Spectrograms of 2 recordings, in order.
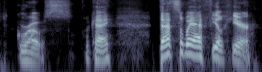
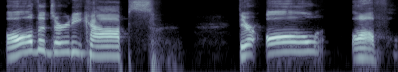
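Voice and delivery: disgusted; 7 semitones higher, 4 dB louder, slower than usual. Real, not acted. Emphatic disgust.

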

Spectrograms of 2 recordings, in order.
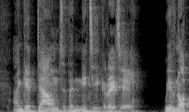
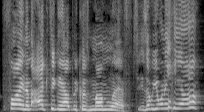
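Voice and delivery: put-on high, pained teenage outburst; teenage son finally admitting why he misbehaves, high and hurt; upset teenage son; 9 semitones higher than usual. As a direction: blurt it out like a hurt kid. Son's emotional outburst.

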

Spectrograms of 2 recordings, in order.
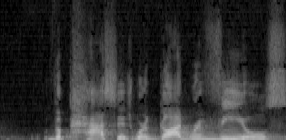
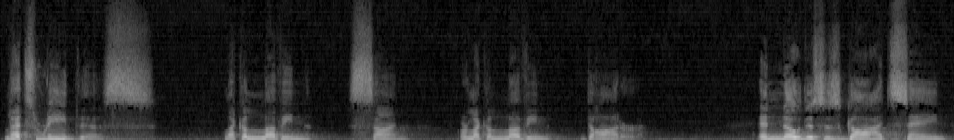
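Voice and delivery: ordinary talk

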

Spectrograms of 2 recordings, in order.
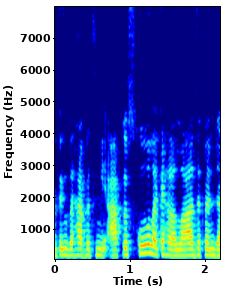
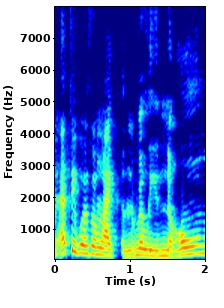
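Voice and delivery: ordinary talk, nothing marked

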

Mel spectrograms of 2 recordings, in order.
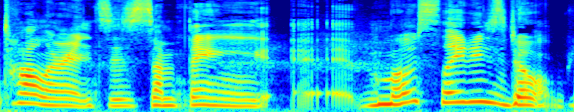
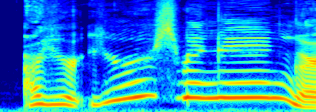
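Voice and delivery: much higher, slow, probing question; high concerned doctor; 12 semitones higher, slower than usual. Retold or imitated. Medic asking a migraine patient, high and slow. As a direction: ask it like a worried nurse. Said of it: "they'll go in".

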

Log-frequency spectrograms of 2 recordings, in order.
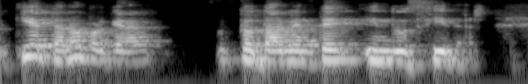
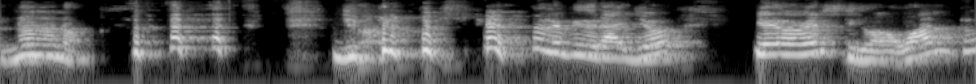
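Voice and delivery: higher, laughing no-no-no, half amused at herself; giggly, stubborn and much higher-pitched; laughing refusal; 7 semitones higher than usual. Retold or imitated.

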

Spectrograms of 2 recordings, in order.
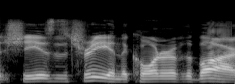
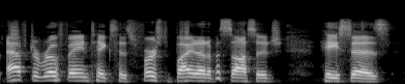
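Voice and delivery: ordinary talk, nothing marked

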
